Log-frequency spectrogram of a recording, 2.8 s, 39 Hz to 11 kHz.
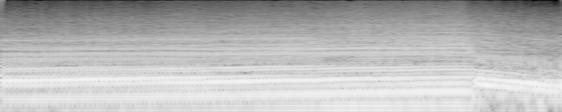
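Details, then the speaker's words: Honda GB250 Clubman (owner believes 1987) after a carb clean-up, revved up to about 8 (thousand rpm): a strong, even single-cylinder note that drops cleanly off throttle with no stumble or misfire. It now revs out freely, much better than before. "you can hear, going through all the revs there. Obviously I only got up to 8, but revving out much better now."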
